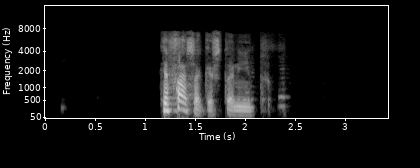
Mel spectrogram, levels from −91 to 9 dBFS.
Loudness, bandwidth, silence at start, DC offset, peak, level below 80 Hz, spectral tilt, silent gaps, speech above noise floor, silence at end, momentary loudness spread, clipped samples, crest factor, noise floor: -20 LUFS; 7.8 kHz; 1.15 s; under 0.1%; -2 dBFS; -64 dBFS; -5 dB/octave; none; over 70 dB; 1.05 s; 14 LU; under 0.1%; 22 dB; under -90 dBFS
